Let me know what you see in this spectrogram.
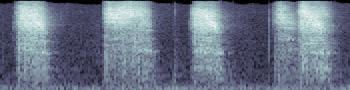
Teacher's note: Feel a crisp, percussive hiss between the tip of the tongue and the teeth.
